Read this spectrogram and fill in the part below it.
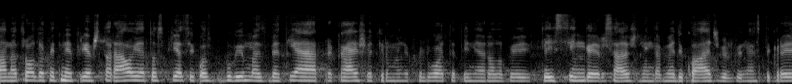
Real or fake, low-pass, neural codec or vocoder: fake; 10.8 kHz; codec, 24 kHz, 3 kbps, HILCodec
